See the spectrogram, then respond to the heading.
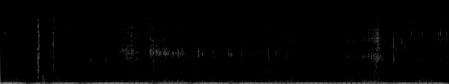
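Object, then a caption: Bar of soap. A thin, solid yellow oval slab of dry bar soap is carved with a red-handled knife, giving dry, crisp scraping and shaving sounds in an uneven rhythm. Partway through, the blade pulls away from the soap for a moment before the carving resumes.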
